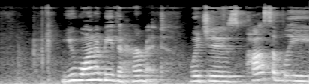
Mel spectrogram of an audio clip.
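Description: A card slides onto a wooden table.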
